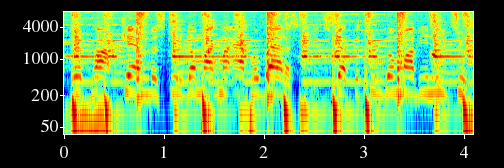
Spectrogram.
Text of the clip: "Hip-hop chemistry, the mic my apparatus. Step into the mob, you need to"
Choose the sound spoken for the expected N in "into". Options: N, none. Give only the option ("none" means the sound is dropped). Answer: none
